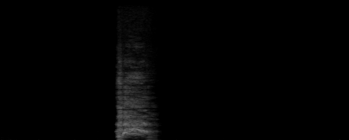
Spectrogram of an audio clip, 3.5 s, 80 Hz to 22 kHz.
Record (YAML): cough_length: 3.5 s
cough_amplitude: 412
cough_signal_mean_std_ratio: 0.25
survey_phase: beta (2021-08-13 to 2022-03-07)
age: 45-64
gender: Male
wearing_mask: 'No'
symptom_cough_any: true
symptom_fatigue: true
symptom_onset: 10 days
smoker_status: Never smoked
respiratory_condition_asthma: false
respiratory_condition_other: false
recruitment_source: REACT
submission_delay: 1 day
covid_test_result: Negative
covid_test_method: RT-qPCR
influenza_a_test_result: Unknown/Void
influenza_b_test_result: Unknown/Void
